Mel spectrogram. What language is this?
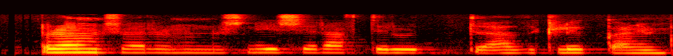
Icelandic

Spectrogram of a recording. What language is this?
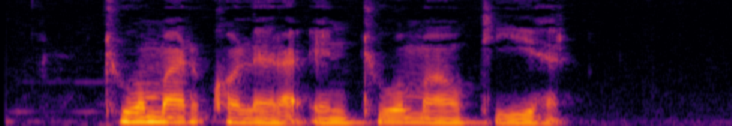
Luo (Kenya and Tanzania)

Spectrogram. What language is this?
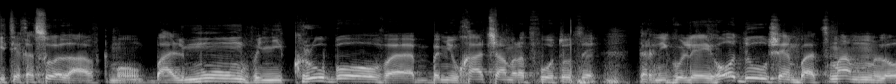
Hebrew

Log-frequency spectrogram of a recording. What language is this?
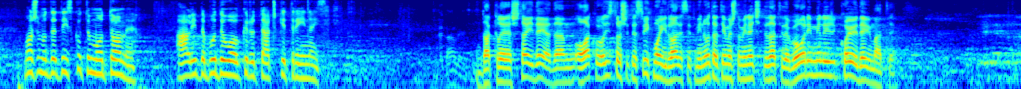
Serbian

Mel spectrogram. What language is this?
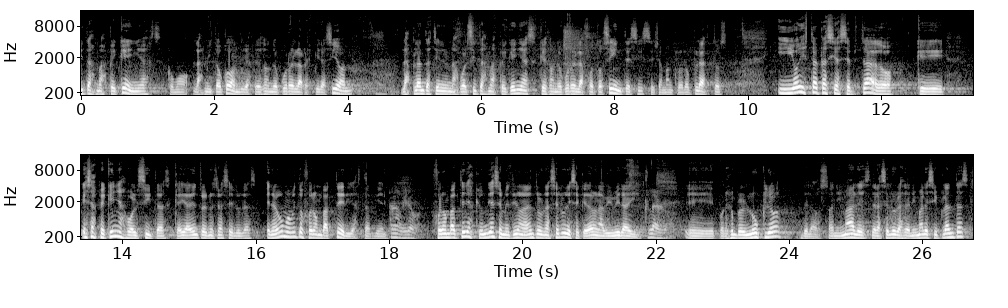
Spanish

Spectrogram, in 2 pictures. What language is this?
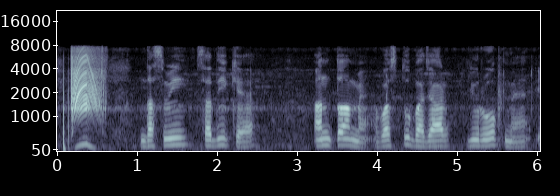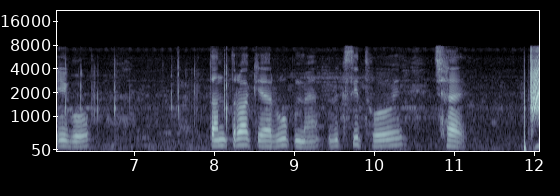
Maithili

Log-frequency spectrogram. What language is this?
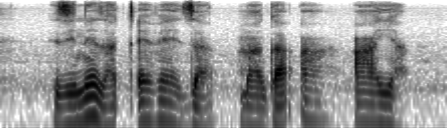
Venda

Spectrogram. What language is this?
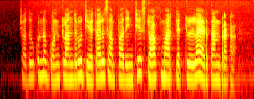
Telugu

